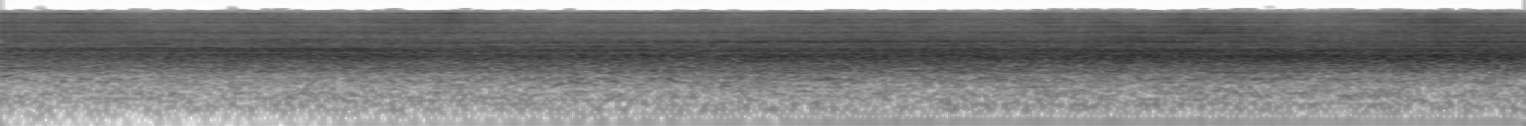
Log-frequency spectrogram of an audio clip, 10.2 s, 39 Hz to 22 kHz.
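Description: Eurocopter EC135 trauma helicopter running on the ground: a steady turbine whine and rotor rush, growing slowly louder.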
